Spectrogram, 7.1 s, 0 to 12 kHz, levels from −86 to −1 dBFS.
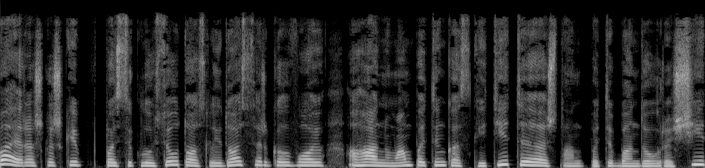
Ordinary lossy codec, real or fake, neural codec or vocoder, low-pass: MP3, 64 kbps; real; none; 10.8 kHz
